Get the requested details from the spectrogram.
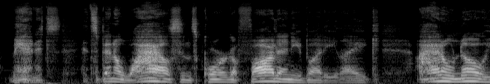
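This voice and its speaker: Using a put-on character voice, a man delivers a raspy, medium-pitched performance with lively intonation at a moderate pace. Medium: virtual streamer.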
